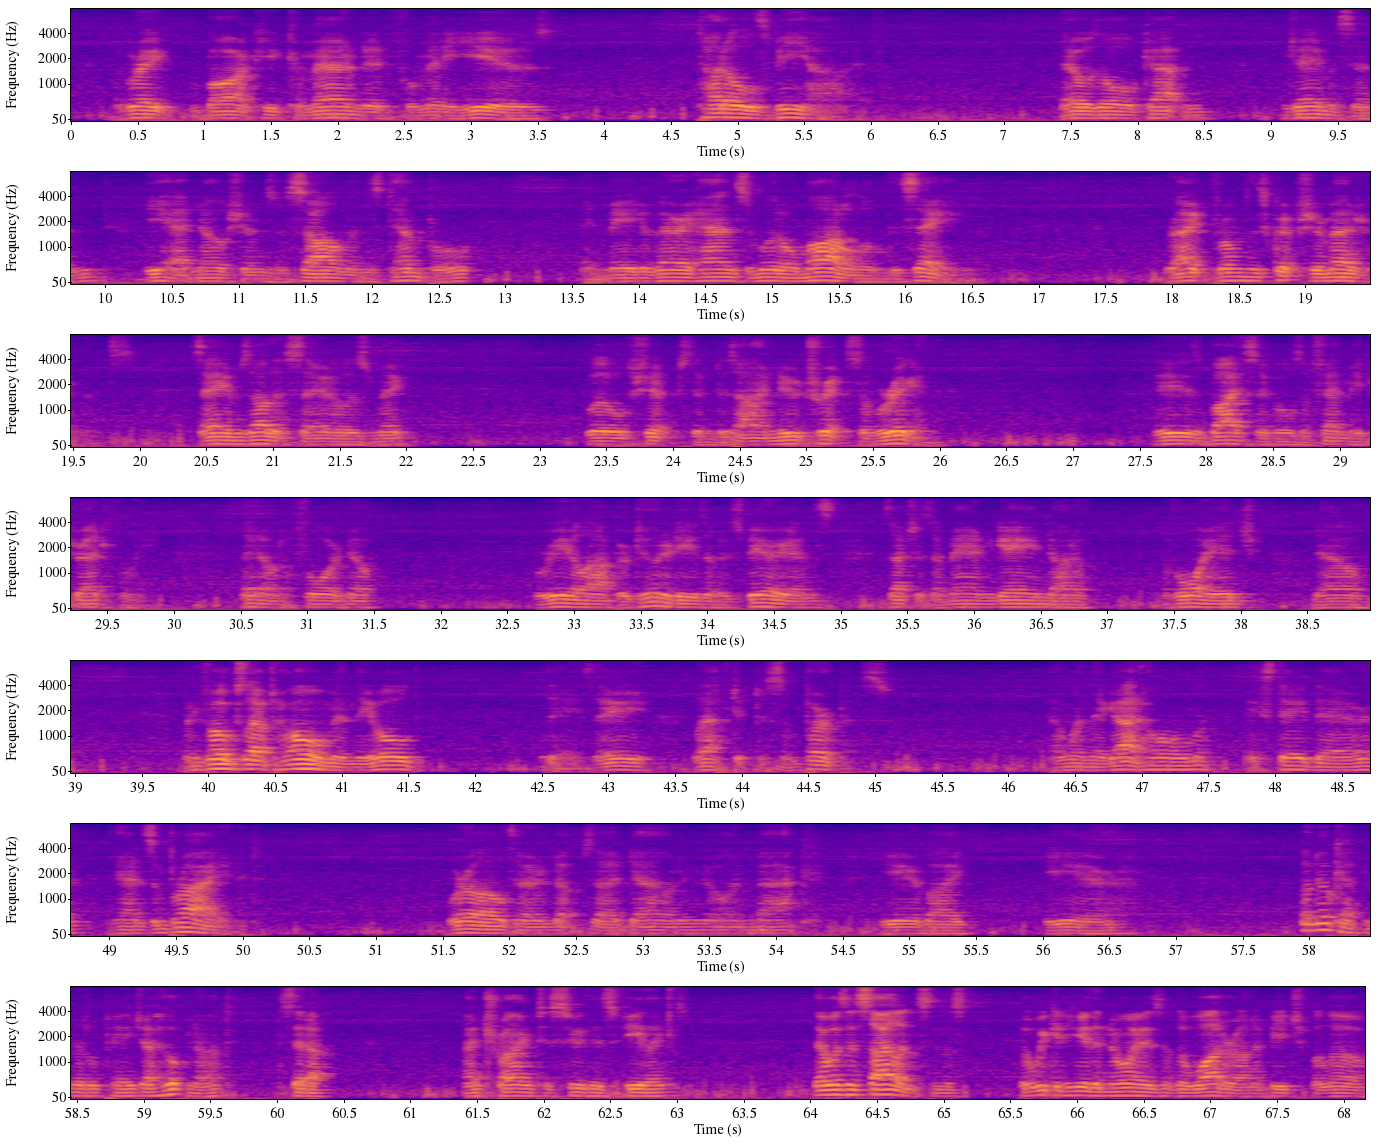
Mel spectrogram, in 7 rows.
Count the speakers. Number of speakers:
one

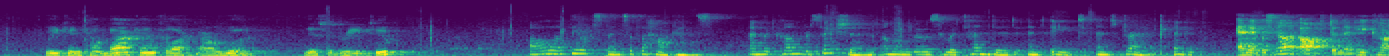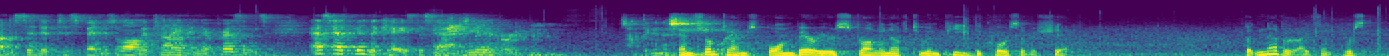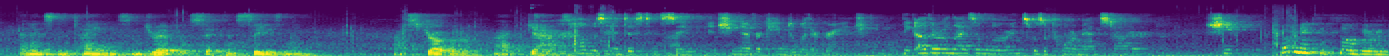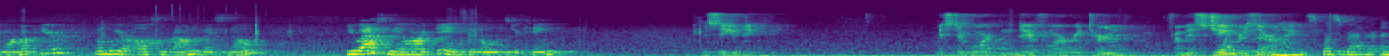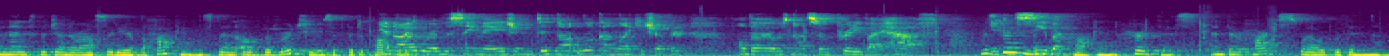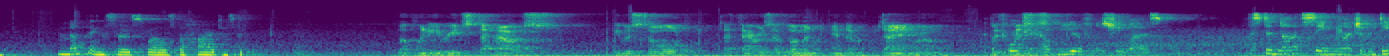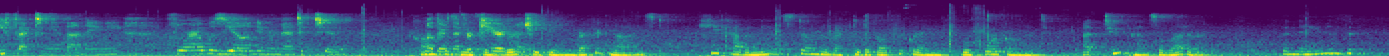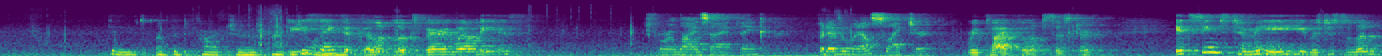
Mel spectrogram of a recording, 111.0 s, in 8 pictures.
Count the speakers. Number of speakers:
nine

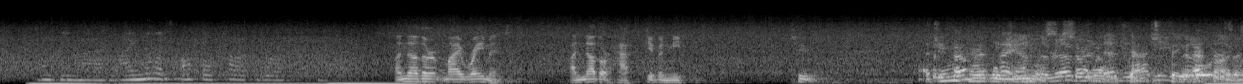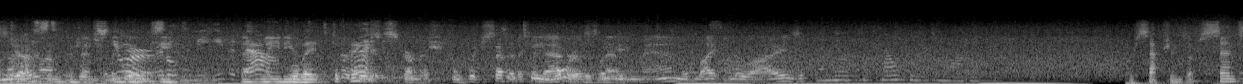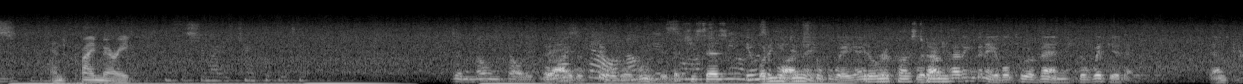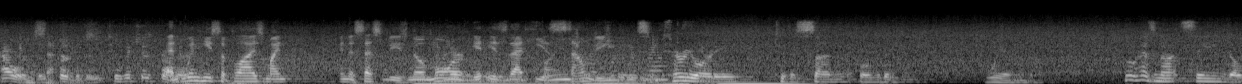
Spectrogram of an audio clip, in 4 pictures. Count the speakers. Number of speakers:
nine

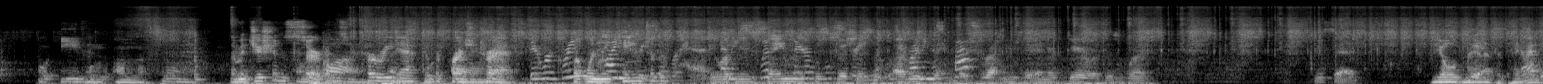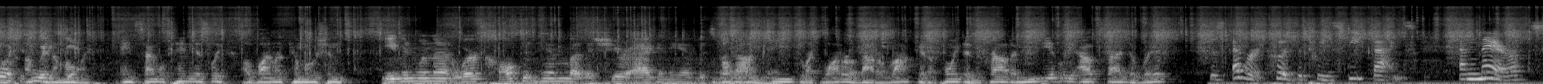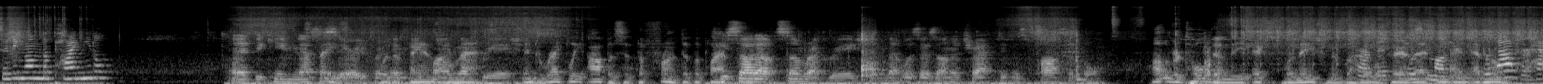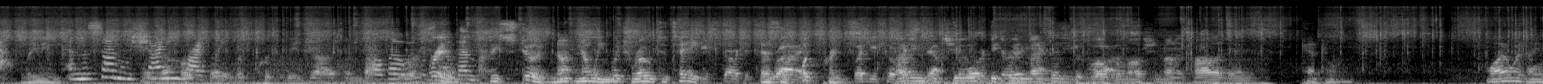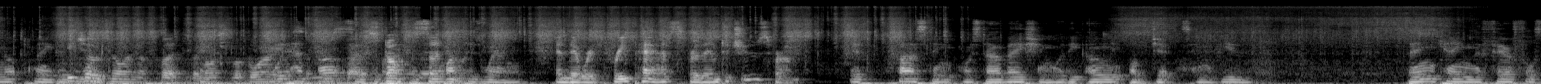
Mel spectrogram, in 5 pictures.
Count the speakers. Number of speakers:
six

